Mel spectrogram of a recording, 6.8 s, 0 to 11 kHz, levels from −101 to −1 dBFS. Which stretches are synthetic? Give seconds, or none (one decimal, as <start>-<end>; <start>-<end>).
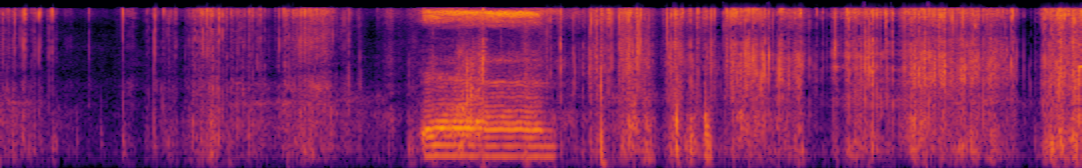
5.1-5.7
